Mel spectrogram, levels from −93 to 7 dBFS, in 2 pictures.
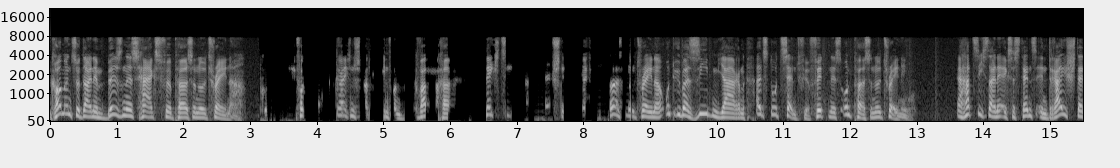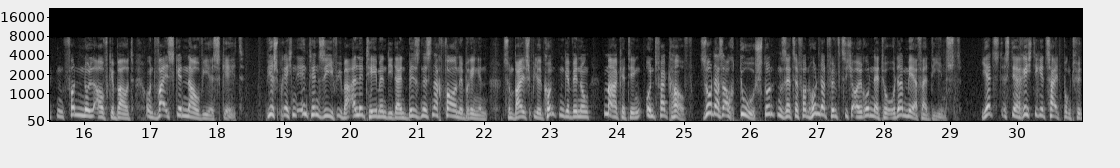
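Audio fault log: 3.13–8.78 s, speech suppressed in double talk: the speech dips and breaks up, at worst by roughly 40 dB, likely from the echo canceller treating overlapping talk as echo.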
